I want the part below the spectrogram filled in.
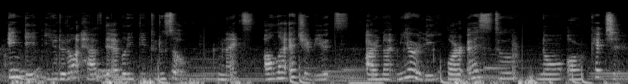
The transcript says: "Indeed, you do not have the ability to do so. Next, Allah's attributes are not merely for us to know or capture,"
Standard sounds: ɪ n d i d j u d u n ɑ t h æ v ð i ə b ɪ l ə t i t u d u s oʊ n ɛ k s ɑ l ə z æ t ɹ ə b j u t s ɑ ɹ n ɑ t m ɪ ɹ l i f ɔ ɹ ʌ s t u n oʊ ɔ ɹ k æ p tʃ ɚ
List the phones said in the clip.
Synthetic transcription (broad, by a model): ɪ n d i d j u d u n ɑ t h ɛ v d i ə b ɪ l ə t i t u d u s oʊ n ɛ k s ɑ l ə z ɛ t ɹ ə b j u t s ɑ ɹ n ɑ t m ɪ ɹ l i f ɔ ɹ ʌ s t u n oʊ ɔ ɹ k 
